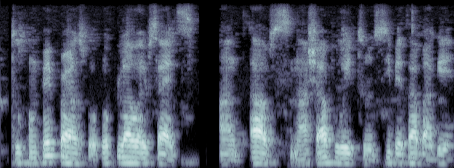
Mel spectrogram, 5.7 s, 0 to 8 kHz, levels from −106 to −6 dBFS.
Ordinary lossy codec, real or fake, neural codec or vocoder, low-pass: none; real; none; 7.2 kHz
